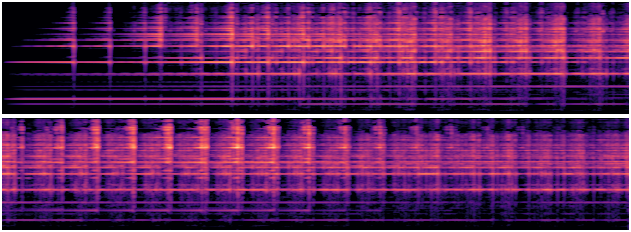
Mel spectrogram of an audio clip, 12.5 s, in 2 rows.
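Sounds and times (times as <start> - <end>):
eerie reversed bells musical production element: 0.1 - 12.4.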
